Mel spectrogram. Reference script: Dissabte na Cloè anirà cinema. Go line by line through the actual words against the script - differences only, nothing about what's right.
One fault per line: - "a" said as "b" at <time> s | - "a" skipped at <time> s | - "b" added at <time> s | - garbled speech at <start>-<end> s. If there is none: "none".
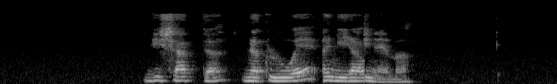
none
